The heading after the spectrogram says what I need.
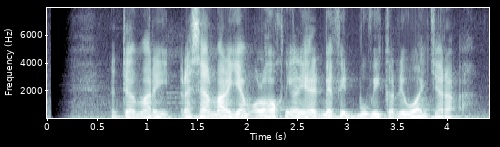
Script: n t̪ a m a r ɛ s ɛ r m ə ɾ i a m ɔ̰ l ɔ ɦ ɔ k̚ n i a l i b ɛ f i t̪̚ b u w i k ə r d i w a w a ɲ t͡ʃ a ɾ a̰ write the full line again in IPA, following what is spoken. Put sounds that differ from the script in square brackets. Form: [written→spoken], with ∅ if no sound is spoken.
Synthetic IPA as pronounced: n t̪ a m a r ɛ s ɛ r m [ə→a] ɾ i a m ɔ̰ l ɔ ɦ ɔ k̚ n i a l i b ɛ f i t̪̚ b u w i k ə r d i w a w a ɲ t͡ʃ a ɾ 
